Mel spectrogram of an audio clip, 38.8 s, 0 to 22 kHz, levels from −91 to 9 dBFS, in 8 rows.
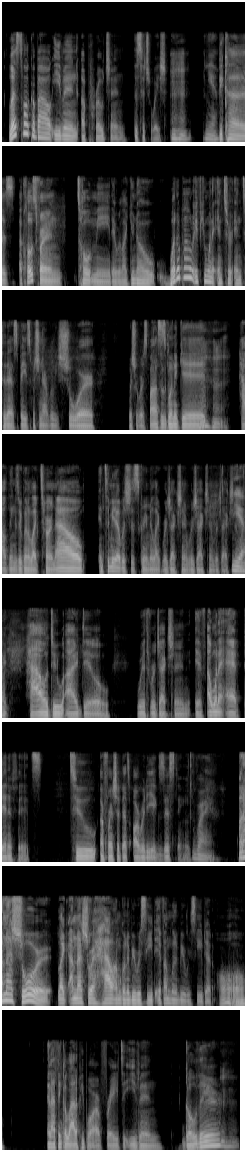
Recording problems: garbled, watery; slightly; nothing above 8.5 kHz

